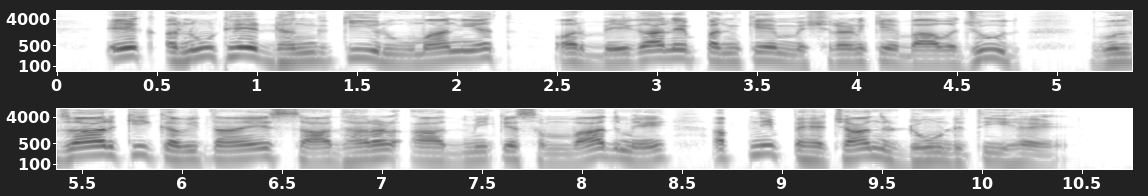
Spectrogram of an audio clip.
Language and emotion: Hindi, neutral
